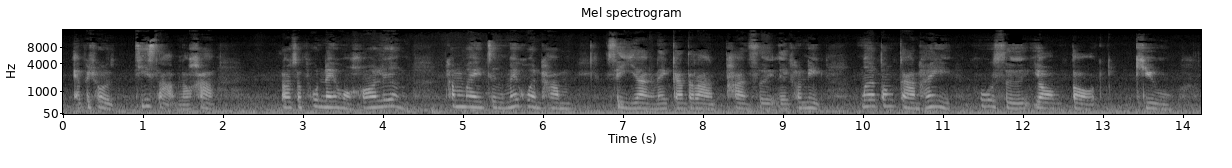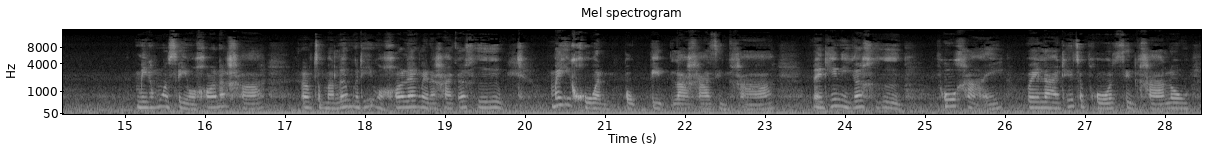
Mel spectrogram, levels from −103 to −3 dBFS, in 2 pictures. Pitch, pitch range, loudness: 225 Hz, 180-245 Hz, -44 LUFS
